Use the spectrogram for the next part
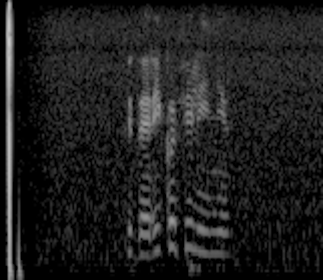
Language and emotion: Russian, neutral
